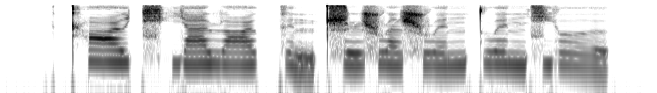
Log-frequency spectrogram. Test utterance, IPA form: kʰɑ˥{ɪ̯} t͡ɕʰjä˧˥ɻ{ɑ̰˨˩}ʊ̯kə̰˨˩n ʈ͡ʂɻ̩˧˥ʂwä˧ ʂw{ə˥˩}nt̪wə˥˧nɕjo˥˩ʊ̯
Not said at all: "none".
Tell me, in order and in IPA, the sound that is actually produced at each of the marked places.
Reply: ʊ̯, ɑ˧˥, ə˧˥

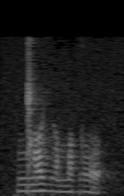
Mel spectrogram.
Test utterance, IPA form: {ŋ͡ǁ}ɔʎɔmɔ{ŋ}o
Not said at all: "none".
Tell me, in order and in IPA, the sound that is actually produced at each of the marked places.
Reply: ŋ͡ǁ, ɡ

